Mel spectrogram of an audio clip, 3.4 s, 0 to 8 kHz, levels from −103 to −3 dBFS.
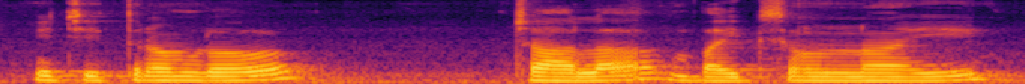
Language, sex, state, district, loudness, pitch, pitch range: Telugu, male, Telangana, Mahabubabad, -17 LUFS, 140 Hz, 135-150 Hz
